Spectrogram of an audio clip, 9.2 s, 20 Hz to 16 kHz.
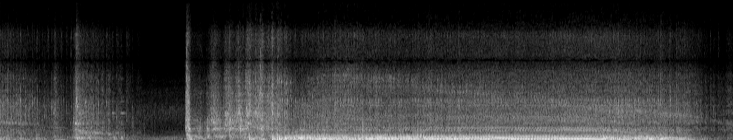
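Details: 1973 VW Super Beetle with swapped Subaru engine, idle air control not working, priming pulse off over a suspected leaking injector: cranks, catches, runs unevenly a few seconds, then sags and dies; rough running, can't hold idle.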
